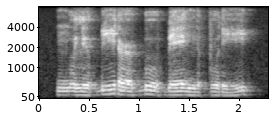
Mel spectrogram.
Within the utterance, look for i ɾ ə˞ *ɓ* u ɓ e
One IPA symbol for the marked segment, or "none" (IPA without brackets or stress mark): ɓ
